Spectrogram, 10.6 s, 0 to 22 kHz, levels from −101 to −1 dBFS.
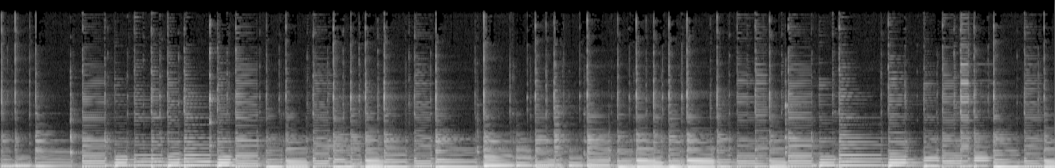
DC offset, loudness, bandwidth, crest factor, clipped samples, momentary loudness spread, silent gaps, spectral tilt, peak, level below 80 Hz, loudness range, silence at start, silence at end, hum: under 0.1%; -20 LUFS; over 20 kHz; 16 dB; under 0.1%; 7 LU; none; -4 dB/octave; -4 dBFS; -64 dBFS; 2 LU; 0 s; 0 s; none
